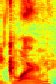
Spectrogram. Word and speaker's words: Guillaume: name's Guillaume. I need to get roasted by a French person because probably not even pronounced like that. It's actually Guarm. Guar. There's no R in it.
